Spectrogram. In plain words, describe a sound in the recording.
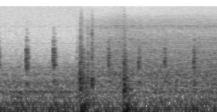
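A bus door hisses open.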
